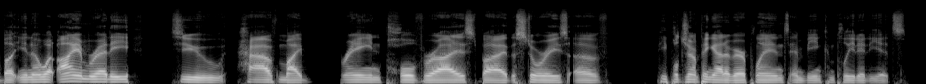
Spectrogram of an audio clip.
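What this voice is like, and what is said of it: Voice sounds weird and unwell. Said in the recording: “I sound weird ... I am a little bit unwell”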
